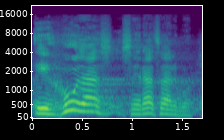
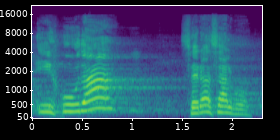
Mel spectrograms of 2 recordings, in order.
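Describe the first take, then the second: First: "Judas" with the stress on the first syllable and a hissed S; wrong reading Judas. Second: "Judá" with the stress on the final A, read slowly; correct reading Judá. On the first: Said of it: "Y él leyó". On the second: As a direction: stretch it out: "Judá", accent on the last syllable. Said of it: "tiene acento en la A". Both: Shown as a demonstration.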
